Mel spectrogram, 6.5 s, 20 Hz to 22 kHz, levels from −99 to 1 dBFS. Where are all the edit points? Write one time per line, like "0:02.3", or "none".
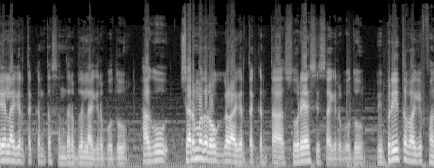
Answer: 0:02.0
0:05.6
